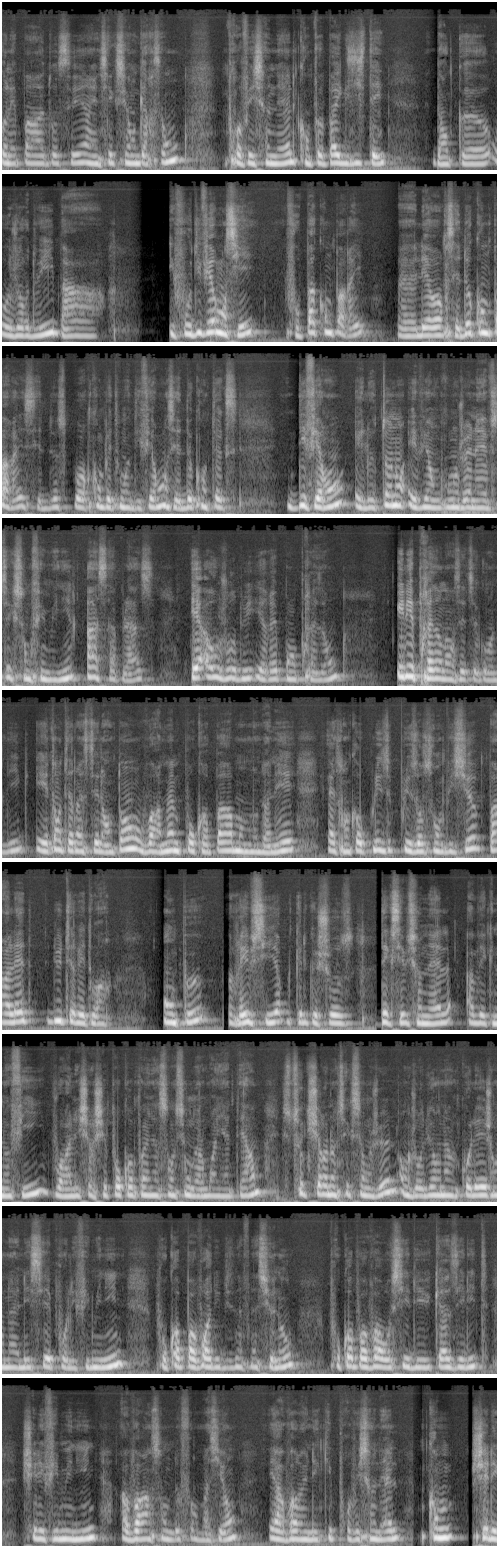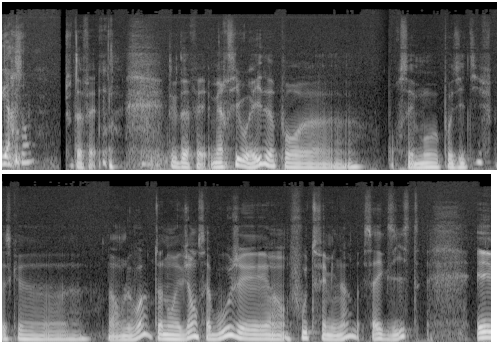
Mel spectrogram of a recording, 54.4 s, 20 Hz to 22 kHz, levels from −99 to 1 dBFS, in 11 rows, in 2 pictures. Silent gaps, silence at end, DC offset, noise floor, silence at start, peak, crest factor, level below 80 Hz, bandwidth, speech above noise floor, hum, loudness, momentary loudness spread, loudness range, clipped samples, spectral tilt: none; 0 s; 0.2%; -55 dBFS; 0 s; -2 dBFS; 18 dB; -48 dBFS; 17.5 kHz; 36 dB; none; -20 LUFS; 11 LU; 3 LU; under 0.1%; -6 dB/octave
